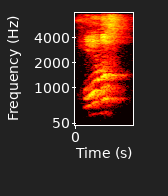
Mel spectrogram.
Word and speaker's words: honest: horris not the pronunciation honest mistake oh that's why his pronunciation is co-owners the H is silent appear honest he is an worst he is an honest man cynicism he is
